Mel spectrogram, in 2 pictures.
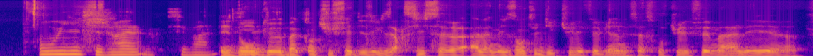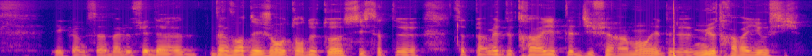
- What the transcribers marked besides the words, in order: distorted speech; tapping; stressed: "mieux"
- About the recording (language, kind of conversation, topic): French, unstructured, Comment intègres-tu l’exercice dans ta routine quotidienne ?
